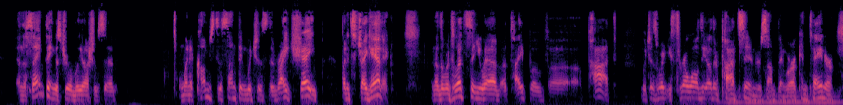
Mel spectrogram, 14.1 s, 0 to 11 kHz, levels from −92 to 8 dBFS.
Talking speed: 205 wpm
